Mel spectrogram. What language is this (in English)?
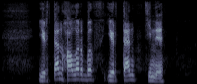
Bashkir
